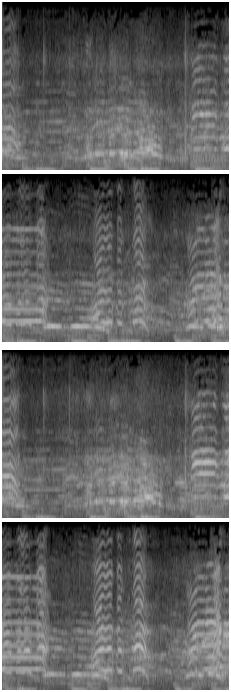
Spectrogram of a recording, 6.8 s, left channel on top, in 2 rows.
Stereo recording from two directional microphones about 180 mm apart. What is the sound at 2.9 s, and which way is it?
Music, 45° left (ahead or behind).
